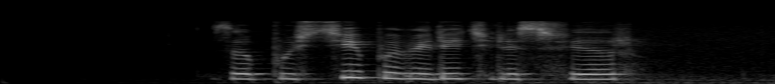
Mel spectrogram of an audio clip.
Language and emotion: Russian, neutral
